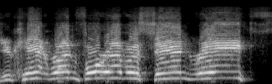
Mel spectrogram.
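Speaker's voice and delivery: very high, drawn-out shout. Playing a character in a role-play, calling after fleeing enemies, shouting after them. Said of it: "I just shout after him like".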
